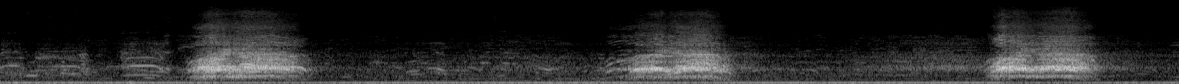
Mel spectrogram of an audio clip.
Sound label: hungarian football chant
